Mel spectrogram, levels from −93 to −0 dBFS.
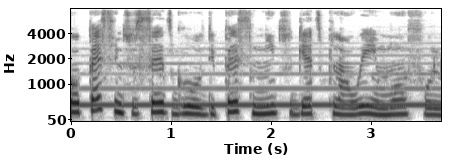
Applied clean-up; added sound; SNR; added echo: none; Wind instrument, woodwind instrument; 11 dB; none.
